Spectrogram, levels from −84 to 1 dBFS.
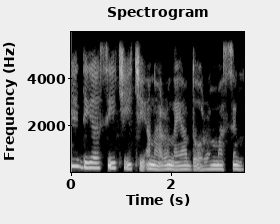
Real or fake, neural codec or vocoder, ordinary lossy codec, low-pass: real; none; none; 5.4 kHz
